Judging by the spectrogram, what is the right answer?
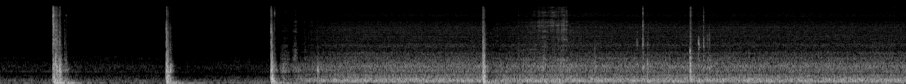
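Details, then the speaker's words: Chevy Cruze/Cobalt/Grand Prix-type blower motor, no fan: three rubber-mallet knocks on the motor, then the fan spins up to a steady airy rush; it only starts when struck, so the blower motor needs replacing. "it works now and doesn't mean it works I mean you need to replace the blower motor"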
